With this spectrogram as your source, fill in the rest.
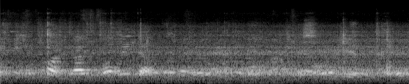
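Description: Metal objects clink as a man rummages through a crate.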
